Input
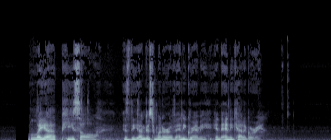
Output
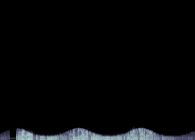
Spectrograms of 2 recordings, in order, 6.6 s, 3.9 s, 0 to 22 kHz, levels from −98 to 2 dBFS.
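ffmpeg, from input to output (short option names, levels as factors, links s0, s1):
-filter_complex "[0:a]acrossover=split=620[s0][s1];[s0]acompressor=threshold=0.0112:ratio=16[s2];[s2][s1]amix=inputs=2:normalize=0,aeval=exprs='val(0)*sin(2*PI*340*n/s)':c=same,lowpass=8200,asplit=2[s3][s4];[s4]aecho=0:1:731:0.188[s5];[s3][s5]amix=inputs=2:normalize=0,atempo=1.7,alimiter=level_in=13.3:limit=0.891:release=50:level=0:latency=1,afftfilt=real='re*lt(b*sr/1024,540*pow(1800/540,0.5+0.5*sin(2*PI*0.8*pts/sr)))':imag='im*lt(b*sr/1024,540*pow(1800/540,0.5+0.5*sin(2*PI*0.8*pts/sr)))':win_size=1024:overlap=0.75,volume=0.447"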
